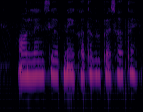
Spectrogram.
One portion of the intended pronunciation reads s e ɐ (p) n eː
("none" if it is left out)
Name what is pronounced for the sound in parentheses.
p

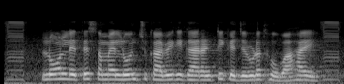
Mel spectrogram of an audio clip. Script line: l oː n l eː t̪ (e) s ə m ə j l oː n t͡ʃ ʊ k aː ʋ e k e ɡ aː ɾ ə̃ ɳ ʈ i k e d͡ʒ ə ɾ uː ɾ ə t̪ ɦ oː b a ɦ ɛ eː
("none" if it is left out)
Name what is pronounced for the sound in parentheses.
e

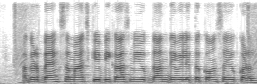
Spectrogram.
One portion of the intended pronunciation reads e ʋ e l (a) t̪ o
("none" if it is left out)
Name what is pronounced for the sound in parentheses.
e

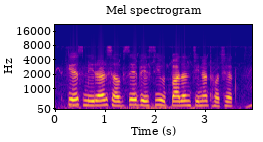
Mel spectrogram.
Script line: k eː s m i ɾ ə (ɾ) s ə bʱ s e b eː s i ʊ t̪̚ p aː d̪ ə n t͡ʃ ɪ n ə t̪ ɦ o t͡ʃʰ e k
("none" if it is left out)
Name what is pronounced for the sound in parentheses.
ɾ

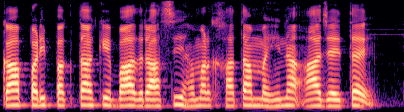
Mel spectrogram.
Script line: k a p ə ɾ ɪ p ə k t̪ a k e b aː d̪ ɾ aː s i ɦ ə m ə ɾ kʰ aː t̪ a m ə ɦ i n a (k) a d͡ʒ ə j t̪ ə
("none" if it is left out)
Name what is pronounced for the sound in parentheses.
ʔ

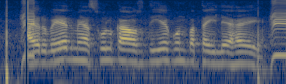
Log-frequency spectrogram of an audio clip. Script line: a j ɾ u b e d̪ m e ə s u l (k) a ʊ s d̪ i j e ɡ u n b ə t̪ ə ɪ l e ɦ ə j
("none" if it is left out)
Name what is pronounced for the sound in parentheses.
k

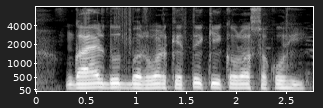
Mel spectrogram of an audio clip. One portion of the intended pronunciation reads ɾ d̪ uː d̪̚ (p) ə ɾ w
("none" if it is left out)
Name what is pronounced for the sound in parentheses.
b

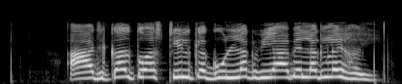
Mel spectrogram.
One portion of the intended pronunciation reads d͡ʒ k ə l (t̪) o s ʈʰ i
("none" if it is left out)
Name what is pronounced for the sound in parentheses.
t̪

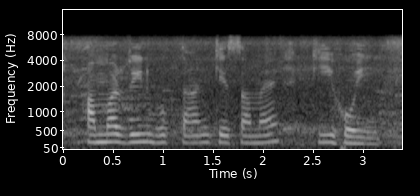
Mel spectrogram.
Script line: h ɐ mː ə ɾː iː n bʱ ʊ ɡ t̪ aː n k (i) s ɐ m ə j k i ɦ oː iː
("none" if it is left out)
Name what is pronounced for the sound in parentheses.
e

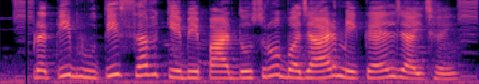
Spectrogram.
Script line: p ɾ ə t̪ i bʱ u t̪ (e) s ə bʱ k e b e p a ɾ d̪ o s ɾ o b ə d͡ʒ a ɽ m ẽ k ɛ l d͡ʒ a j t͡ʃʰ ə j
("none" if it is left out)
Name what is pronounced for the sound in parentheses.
i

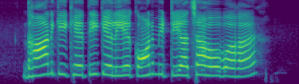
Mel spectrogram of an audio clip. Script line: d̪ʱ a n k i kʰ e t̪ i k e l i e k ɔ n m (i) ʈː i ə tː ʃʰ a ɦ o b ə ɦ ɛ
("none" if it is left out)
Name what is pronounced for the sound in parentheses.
i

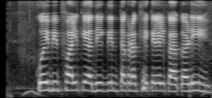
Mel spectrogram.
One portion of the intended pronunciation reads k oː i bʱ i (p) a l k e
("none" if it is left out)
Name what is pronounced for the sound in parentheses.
pʰ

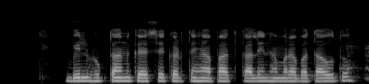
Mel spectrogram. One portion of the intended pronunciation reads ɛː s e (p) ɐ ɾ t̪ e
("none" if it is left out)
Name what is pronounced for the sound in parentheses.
k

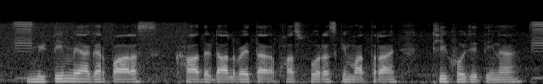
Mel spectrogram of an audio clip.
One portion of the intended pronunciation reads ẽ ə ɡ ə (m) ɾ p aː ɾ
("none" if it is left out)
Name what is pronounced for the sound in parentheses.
none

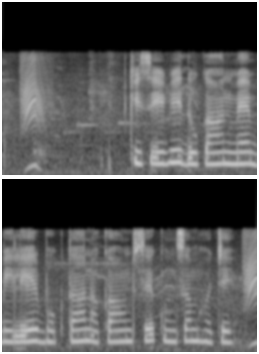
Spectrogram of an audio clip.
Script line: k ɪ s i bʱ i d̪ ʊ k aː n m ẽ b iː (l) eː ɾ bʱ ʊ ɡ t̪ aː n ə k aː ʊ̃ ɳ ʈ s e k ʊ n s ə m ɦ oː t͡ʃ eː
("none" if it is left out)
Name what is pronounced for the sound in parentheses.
l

